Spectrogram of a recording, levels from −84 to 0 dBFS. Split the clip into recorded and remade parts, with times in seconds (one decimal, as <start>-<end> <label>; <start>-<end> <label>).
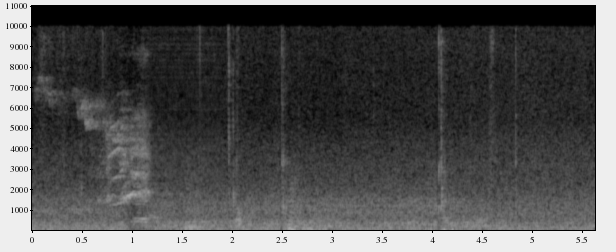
0.0-1.1 recorded; 1.1-1.9 remade; 1.9-5.6 recorded

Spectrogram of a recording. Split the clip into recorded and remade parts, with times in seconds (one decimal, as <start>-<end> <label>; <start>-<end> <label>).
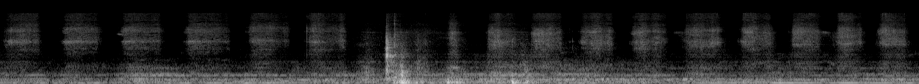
0.0-0.5 remade; 0.5-2.3 recorded; 2.3-5.6 remade; 5.6-6.5 recorded; 6.5-9.2 remade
